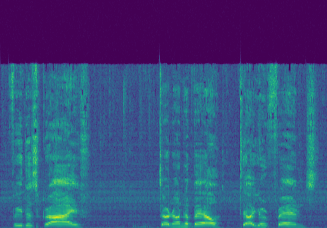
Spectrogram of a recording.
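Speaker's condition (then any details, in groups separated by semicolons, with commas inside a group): Cerebral palsy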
